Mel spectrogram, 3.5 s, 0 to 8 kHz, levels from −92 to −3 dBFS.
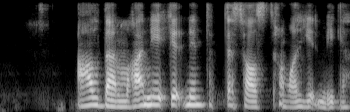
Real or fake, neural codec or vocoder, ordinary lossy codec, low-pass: fake; codec, 24 kHz, 0.9 kbps, WavTokenizer, small release; none; 7.2 kHz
